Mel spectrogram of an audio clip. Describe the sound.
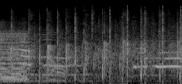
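Scattered hand claps of applause, irregular sharp bursts through the whole stretch, with voices sounding over them at a steady, moderate loudness.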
